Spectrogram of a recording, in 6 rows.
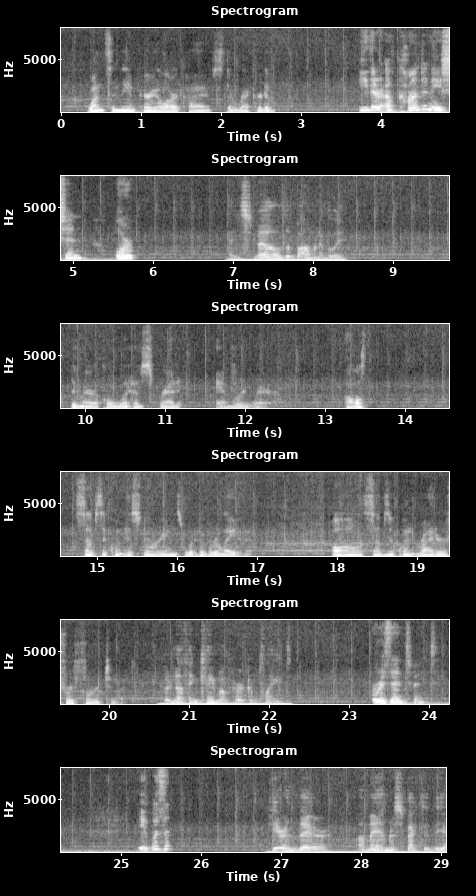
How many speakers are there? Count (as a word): three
